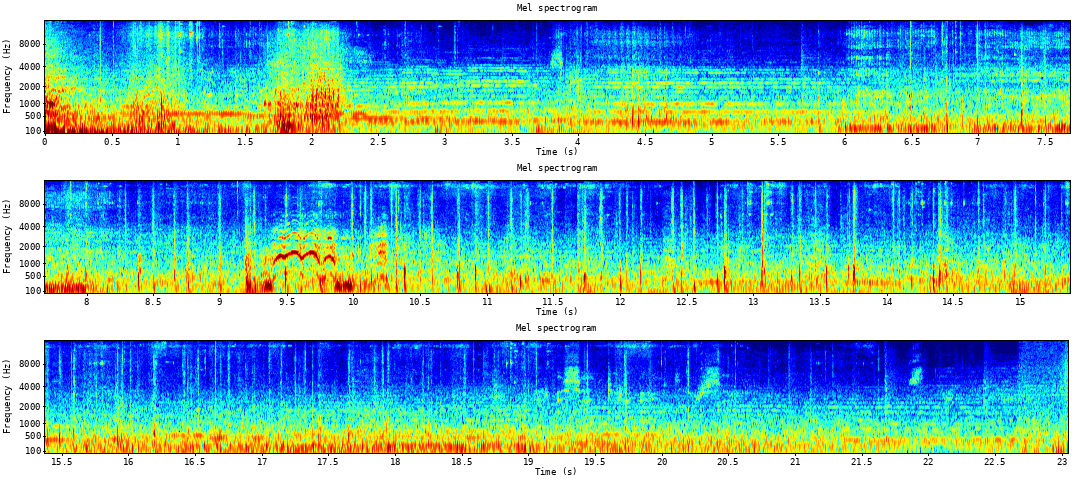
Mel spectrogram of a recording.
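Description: Horse hooves clip-clop steadily in a video game, mixed into a dense, continuous bed of game music and ambience, with a louder burst near the start and a rise around the middle.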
